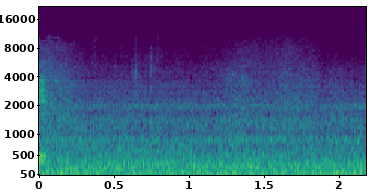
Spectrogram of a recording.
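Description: Steady low hum inside a stationary car.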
